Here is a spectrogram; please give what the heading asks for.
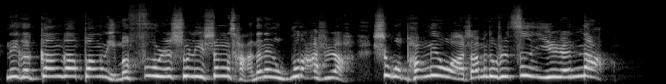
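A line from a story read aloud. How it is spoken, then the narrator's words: Shouting while running. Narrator (Chinese): 陈氏拼命往前跑，一边跑一边喊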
